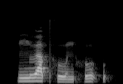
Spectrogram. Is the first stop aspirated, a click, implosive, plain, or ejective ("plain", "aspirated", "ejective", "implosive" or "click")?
aspirated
